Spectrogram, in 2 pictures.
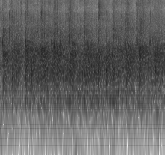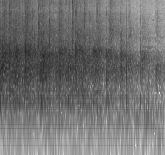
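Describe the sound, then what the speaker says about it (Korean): A crowd at a Buddhist special lecture for military chaplains claps warmly, dense sustained applause that holds steady for several seconds and then slowly tapers off. "교구장 선생님께 큰 박수 좀 부탁드립니다"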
